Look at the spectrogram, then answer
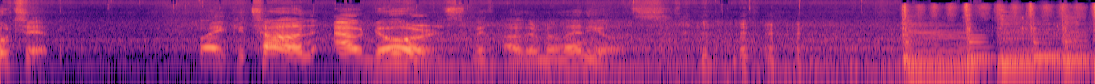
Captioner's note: laughter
